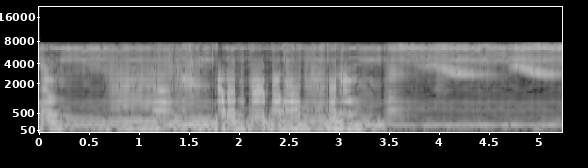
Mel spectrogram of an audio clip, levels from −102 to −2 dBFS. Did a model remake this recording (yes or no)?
yes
